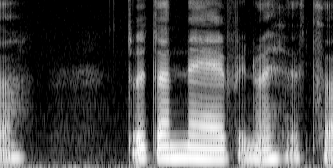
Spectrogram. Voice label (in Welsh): "nef", Welsh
